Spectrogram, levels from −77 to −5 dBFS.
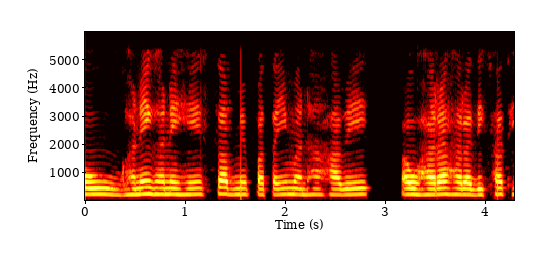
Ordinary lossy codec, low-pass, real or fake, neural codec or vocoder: AAC, 32 kbps; 5.4 kHz; real; none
